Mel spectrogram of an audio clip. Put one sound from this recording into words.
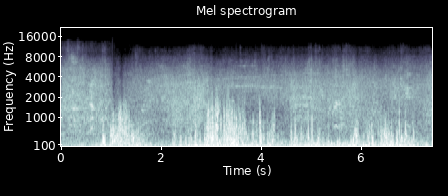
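Men talk casually close by outdoors.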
